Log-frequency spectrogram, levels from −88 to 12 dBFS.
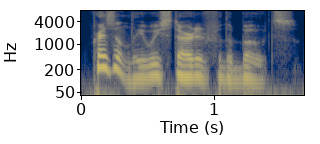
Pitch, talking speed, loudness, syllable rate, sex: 135 Hz, 215 wpm, -20 LUFS, 6.0 syllables/s, male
